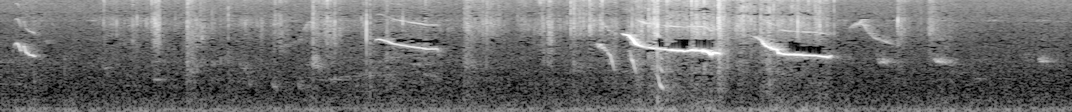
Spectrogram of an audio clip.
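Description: Near-silent woodland with a few faint, thin whistled bird calls, each sliding down in pitch. There is a short one at the start, one about three seconds in, and two longer, louder ones around five and six seconds in. Faint scattered ticks can be heard between them.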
